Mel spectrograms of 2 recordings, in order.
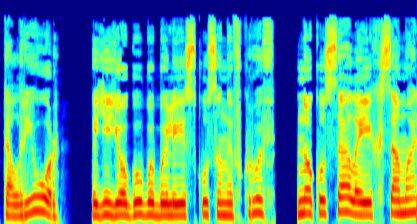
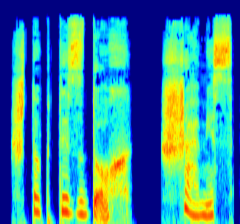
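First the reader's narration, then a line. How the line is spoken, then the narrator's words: Hoarse voice. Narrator (Russian): сипло произнесла узница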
